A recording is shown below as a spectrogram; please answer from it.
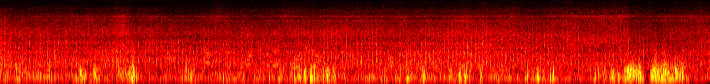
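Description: A helicopter flies and settles in to land, its rotor thumping steadily and loudly throughout with wind rumble, while people talk over it.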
